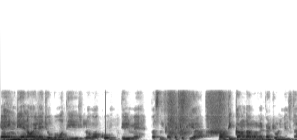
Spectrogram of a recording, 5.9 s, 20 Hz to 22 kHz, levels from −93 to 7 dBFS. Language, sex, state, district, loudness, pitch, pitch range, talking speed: Hindi, male, Bihar, Jahanabad, -15 LUFS, 155 Hz, 150-165 Hz, 230 wpm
